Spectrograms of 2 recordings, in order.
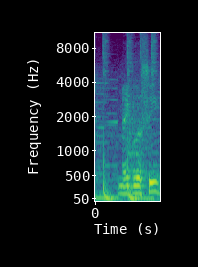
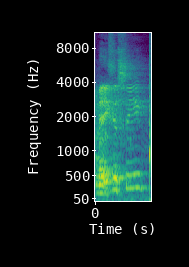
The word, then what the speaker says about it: Meglacy: Because it has Meglacy. legacy. Meglacy. If we say Meglacy, it sounds enough like the legacy. Meglacy. Oh, not Megacy.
